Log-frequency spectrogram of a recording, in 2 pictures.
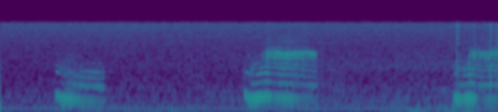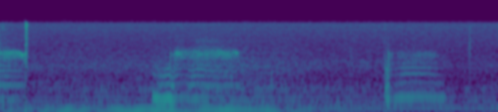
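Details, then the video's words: Sleeping cat snoring; steady low rumbling breaths throughout, with five short tonal squeaky notes recurring about every three seconds over a constant background hiss. "cat snoring like darth vader"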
